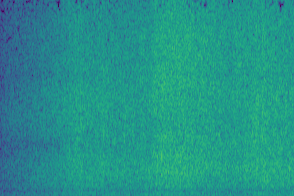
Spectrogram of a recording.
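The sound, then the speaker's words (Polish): Ocean waves break on the shore of a Pacific island: a loud, continuous rushing wash that swells over the first second and then holds steady, with wind noise mixed in. “Wszystko tu związane jest z wodą, dlatego ja siedzę teraz na brzegu oceanu i patrzę,”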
